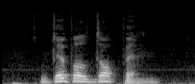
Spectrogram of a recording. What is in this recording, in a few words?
"dubbeldoppen", Dutch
